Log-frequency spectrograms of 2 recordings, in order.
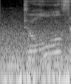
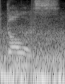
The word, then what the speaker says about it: Dulles: Karin got close to the Discovery Orbiter once because she went to the Air and Space Museum by Doul's airport. Oh, Dulles. Doulles. I wouldn't have pronounced it like that.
